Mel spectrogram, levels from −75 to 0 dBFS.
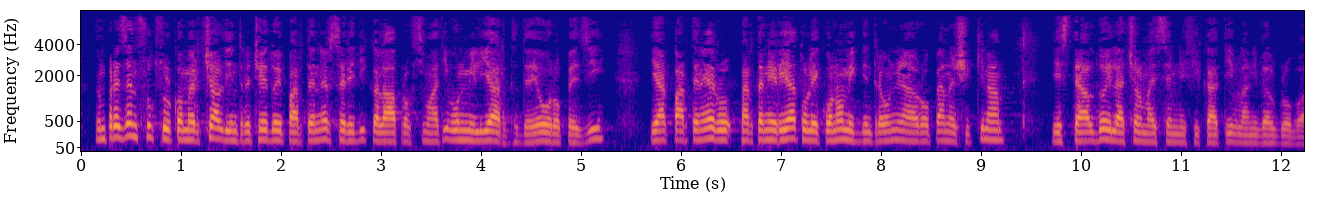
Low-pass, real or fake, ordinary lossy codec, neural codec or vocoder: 7.2 kHz; real; MP3, 32 kbps; none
